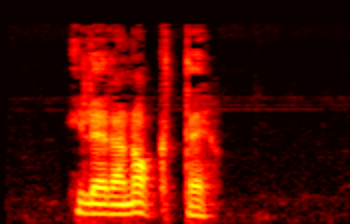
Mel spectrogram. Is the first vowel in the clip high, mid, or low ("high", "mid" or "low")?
high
